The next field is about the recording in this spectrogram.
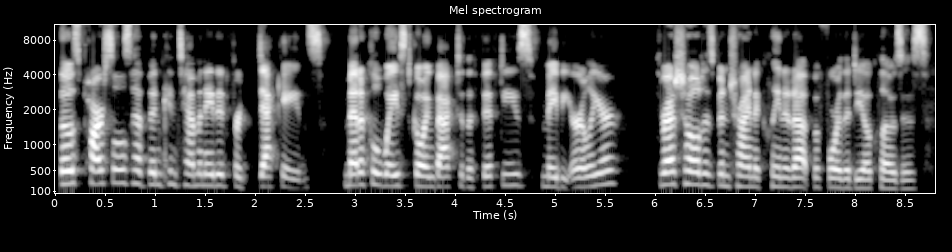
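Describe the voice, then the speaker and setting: A woman's voice: mid-range voice, normal speed, clean tone, no echo, studio quality, close to an everyday voice. A woman playing an earnest amateur investigator in an audio drama, with a casual, thinking-aloud way of talking. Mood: serious, urgent. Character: Amy, eager young woman amateur investigator who narrates. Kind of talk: audio drama dialogue and first-person narration.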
